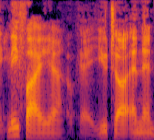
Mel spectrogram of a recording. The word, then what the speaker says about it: Nephi: You've discovered wanting to escape from Nephi. Is that how you say it? Nephi, yeah.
